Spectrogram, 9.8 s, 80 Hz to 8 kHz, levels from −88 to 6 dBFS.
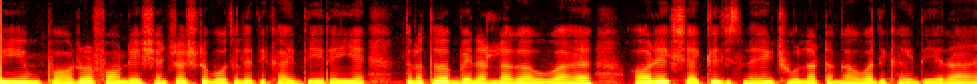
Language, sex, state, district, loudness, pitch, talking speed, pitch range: Hindi, female, Punjab, Fazilka, -14 LUFS, 195 Hz, 160 wpm, 190-205 Hz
